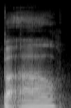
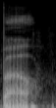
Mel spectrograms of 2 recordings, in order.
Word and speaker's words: Baal: Now, before we carry on, yes, it should be pronounced Baal, but the planet in Warhammer 40,000 or system, to be prefer, is just pronounced Baal. It doesn't have the glottal stop in the middle.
